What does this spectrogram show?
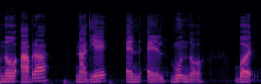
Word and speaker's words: Nadie en el: Like it's called No Abra Nadie en el Mundo, but she says Nadie and L all in almost one syllable. Mm. Like Nadiana, Mm. Nadiana. I can't even do But it.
